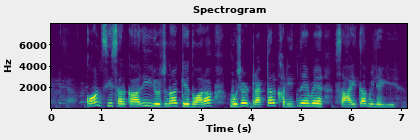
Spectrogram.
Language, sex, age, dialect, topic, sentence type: Hindi, male, 18-24, Marwari Dhudhari, agriculture, question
